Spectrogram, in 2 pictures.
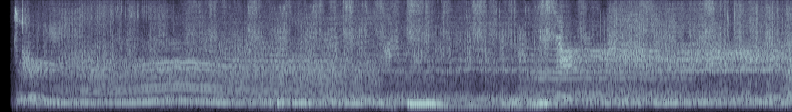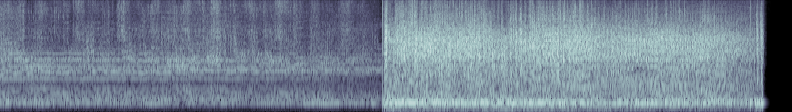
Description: little guy head explodes

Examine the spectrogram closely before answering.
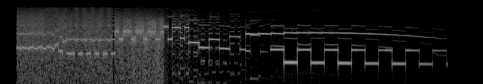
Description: spell life; final fantasy vii

